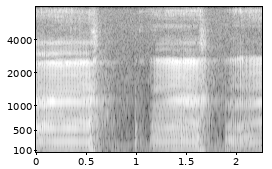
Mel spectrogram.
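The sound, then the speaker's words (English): A bull elk moans in answer to a cow elk call, long, low, droning calls, three drawn-out groans with a short gap between each, clear with no voices. “And he's just moaning.”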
